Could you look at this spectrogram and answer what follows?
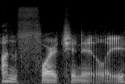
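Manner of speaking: condescending, fed-up, sarcastic tone. Retelling an anime scene, quoting the prince: imitating a fed-up, sarcastic prince. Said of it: "he's fucking done".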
